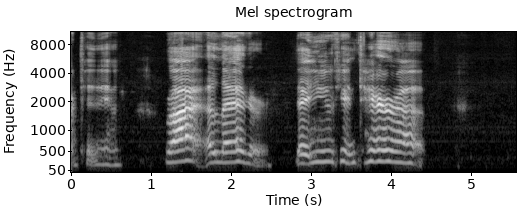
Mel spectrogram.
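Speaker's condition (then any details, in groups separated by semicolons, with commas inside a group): Throat cancer radiation damage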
